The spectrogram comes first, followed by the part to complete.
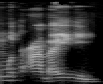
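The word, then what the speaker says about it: مُتْعَبَيْنِ: Ini cara bacanya mut'abaini. Kenapa mut'abaini? Karena ini hal, ya, dan sahibul hal jumlahnya 2 orang.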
